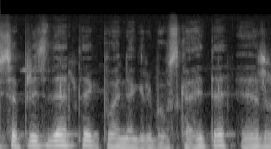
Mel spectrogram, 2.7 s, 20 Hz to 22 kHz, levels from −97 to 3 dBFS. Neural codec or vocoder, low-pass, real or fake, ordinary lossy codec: none; 14.4 kHz; real; AAC, 64 kbps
